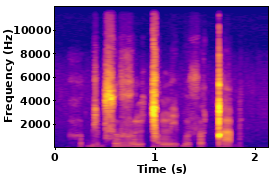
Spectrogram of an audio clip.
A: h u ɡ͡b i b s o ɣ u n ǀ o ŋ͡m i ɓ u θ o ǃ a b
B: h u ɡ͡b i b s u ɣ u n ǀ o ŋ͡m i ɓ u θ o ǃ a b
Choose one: B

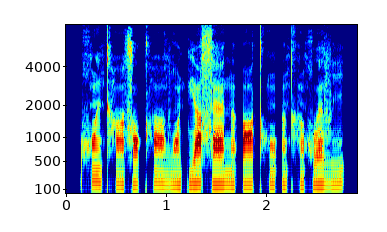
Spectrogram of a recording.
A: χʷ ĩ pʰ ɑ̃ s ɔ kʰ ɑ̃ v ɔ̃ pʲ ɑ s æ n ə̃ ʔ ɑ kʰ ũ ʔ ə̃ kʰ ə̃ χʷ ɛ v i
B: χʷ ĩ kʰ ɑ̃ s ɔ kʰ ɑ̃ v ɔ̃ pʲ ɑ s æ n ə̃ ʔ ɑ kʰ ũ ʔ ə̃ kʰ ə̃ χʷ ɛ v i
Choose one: B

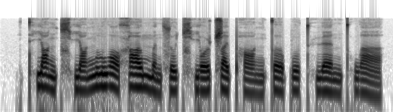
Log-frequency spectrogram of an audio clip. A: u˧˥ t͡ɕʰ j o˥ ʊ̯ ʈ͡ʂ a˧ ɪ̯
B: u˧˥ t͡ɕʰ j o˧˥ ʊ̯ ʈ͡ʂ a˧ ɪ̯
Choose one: B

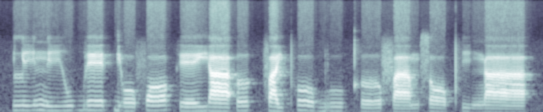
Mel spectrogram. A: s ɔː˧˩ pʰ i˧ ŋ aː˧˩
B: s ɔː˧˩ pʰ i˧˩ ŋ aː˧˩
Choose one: B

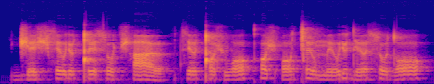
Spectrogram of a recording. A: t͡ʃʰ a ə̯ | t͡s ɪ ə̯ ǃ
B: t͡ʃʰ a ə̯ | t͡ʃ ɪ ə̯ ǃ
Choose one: A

